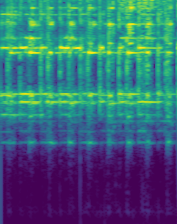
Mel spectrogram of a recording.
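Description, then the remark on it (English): A bell rung rapidly and continuously for a couple of seconds, a bright, high-pitched shimmering clang with a fast, jittery pulse and no voices. “I want to ring the bell for Self-Invested, sending them so much love.”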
